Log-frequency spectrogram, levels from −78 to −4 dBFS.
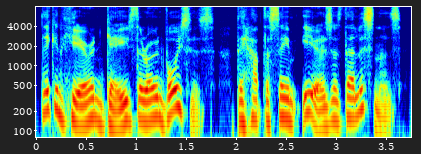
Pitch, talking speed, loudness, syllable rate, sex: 145 Hz, 255 wpm, -19 LUFS, 6.0 syllables/s, male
